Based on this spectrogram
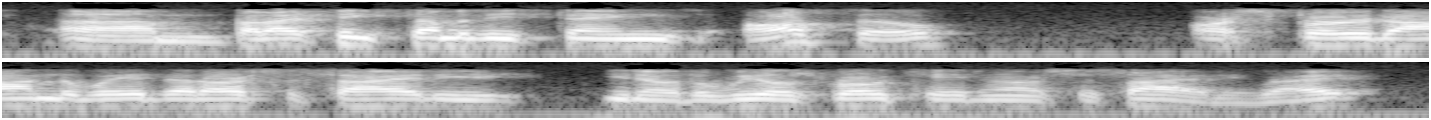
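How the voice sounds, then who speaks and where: This man has an American accent and a medium pitch. He talks at a fairly quick pace. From New York, US. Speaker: author. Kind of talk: casual chat. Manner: loud; animated.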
